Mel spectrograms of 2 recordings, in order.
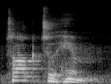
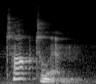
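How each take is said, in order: First: The h in him is pronounced. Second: The h in him is dropped. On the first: "that's okay" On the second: "they cut out this H for the word him"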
